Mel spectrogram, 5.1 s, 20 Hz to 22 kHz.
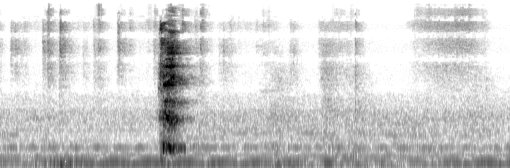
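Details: Single abrupt voiced 'hic' from an adult over a steady low hum, part of a self-induced bout of hiccups lasting about 20–25 minutes in total before stopping.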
